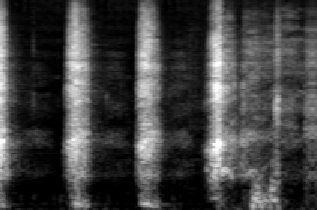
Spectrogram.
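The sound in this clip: Warm breath blown out in a few soft, airy exhalations, each a breathy rush separated by short pauses, with the last one longer and trailing off. No one speaks.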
